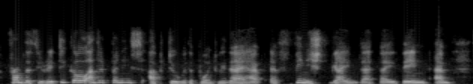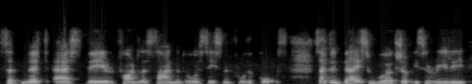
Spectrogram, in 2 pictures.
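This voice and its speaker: Middle-aged South African woman facilitator on a muffled video call, friendly and explanatory. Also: deep voice. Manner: friendly, explanatory, with frequent ums and restarts. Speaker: workshop facilitator. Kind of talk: online workshop presentation. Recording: slightly dull online call audio.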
